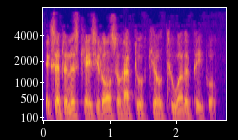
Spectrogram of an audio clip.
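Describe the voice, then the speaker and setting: An actor playing a blunt, persistent police sergeant in an old radio mystery, questioning in a clipped, businesslike way. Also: male voice, low-pitched, animated, fast, breathy edge, exaggerated voice. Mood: formal, probing. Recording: dull, muffled vintage radio broadcast.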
